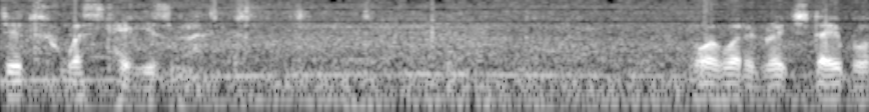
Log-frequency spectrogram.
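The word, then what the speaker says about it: Oosthuizen: I may be one of the few men on the planet other than Louis himself who pronounces his name right. It's Westhuizen, not Oosterhuizen or Uzi, whatever. No, it's Westhuizen.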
